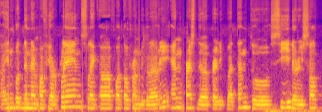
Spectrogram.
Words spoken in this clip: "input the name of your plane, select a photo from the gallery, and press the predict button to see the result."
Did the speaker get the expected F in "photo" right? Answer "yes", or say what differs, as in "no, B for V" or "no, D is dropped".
yes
